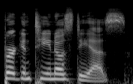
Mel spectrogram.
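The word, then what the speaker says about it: Bergantiños Díaz: It's Jose Carlos Bergantinos Diaz. – Wow, good for you. – Just like it's spelled.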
